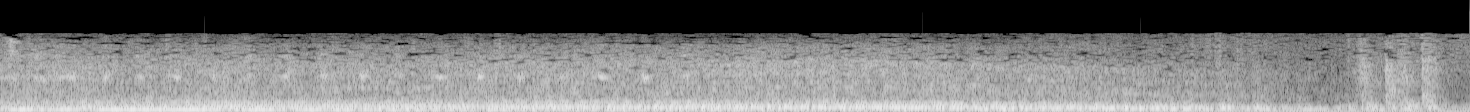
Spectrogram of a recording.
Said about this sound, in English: The truck has no headlights on, but it's going to pass right by us.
